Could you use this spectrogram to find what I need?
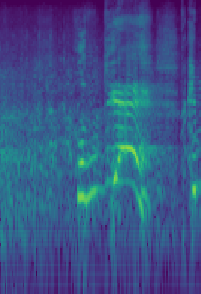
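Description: A young man cries out in a sleepy, groaning voice.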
